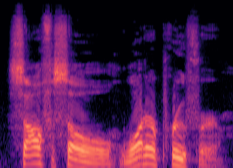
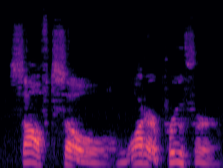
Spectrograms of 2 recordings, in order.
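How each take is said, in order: First: The audio is louder and clearer. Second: The audio is quieter and less clear. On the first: "greatly improves the audio volume and clarity" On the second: "my camera's onboard mic"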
